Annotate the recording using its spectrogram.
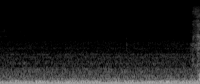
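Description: Steady low rumble inside a stationary car's cabin.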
